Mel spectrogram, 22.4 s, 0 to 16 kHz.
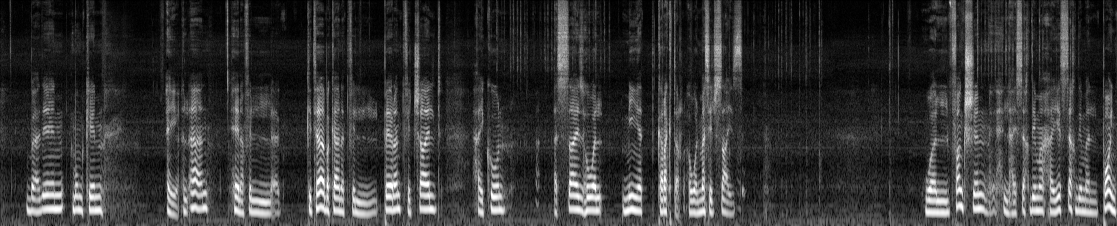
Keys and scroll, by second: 0.2 Down, 0.4 Down, 0.5 Down, 0.7 Down, 1.1-1.9 typing, 4.4 Up, 4.8-5.8 typing, 8.9-10.6 typing, 9.4 Right, 14.1-16.8 typing, 17.7 Down, 19.4-20.5 typing.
